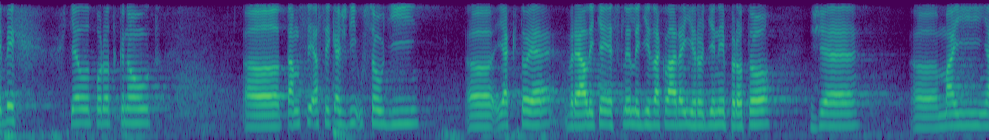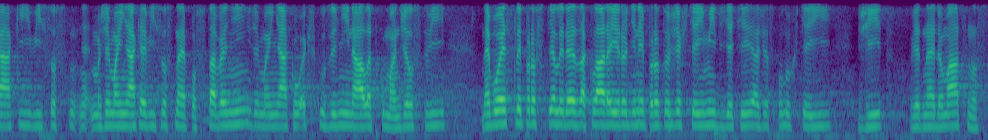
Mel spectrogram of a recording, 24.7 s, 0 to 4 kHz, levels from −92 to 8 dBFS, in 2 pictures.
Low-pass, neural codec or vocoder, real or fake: 3.6 kHz; vocoder, 44.1 kHz, 128 mel bands every 256 samples, BigVGAN v2; fake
